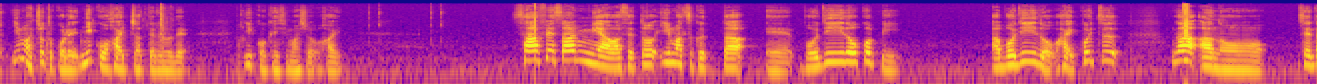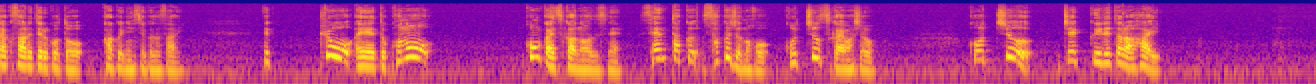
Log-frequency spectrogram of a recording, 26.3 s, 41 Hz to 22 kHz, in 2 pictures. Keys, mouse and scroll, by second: 3.6 click, 4.2 click, 6.4 click, 20.1 click, 24.2 click.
